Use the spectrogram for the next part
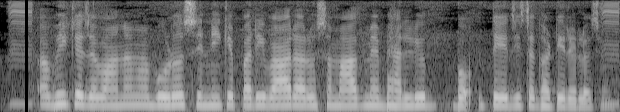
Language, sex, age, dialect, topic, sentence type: Maithili, female, 18-24, Angika, banking, statement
